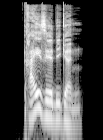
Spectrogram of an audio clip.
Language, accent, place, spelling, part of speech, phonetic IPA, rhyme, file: German, Germany, Berlin, dreisilbigen, adjective, [ˈdʁaɪ̯ˌzɪlbɪɡn̩], -aɪ̯zɪlbɪɡn̩, De-dreisilbigen.ogg
- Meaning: inflection of dreisilbig: 1. strong genitive masculine/neuter singular 2. weak/mixed genitive/dative all-gender singular 3. strong/weak/mixed accusative masculine singular 4. strong dative plural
